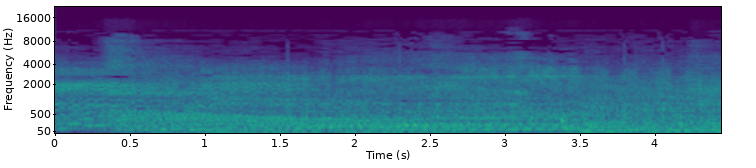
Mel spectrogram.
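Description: Film soundtrack sound effect: a steady, dense low rumbling drone with no speech.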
